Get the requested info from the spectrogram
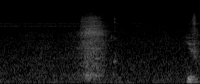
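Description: One short nasal sniff a little under a second in, against quiet room tone; the start of a spoken word follows at the very end.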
